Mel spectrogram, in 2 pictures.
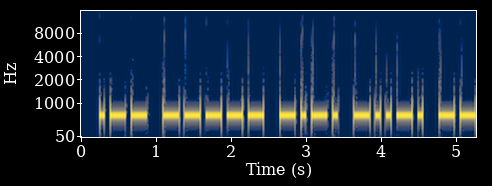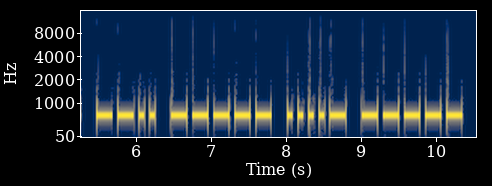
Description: Morse code, heard as a keyed tone, about 17 wpm, 650 Hz. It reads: W0C/MZ040
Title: SOTA QSO Practice 17wpm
